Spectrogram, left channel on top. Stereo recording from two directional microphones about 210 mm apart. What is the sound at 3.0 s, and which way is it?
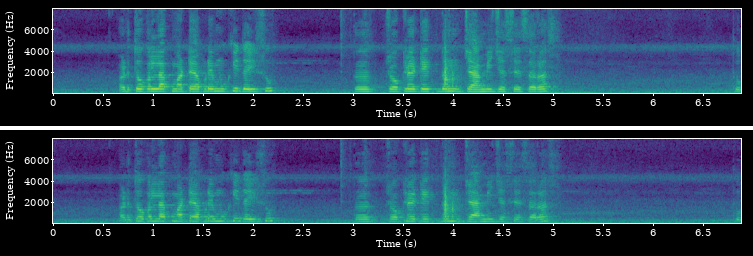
Speech, 55° left (ahead or behind).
